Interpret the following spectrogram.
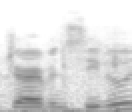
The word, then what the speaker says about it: Jarvan Sivu: Also into the game comes Justin Jarvan Sivu from Tomahawk, Wisconsin. He replaces Fox. Yeah, it's just your standard pronunciation of Jarvan Sivu. It's just like it's spelled.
